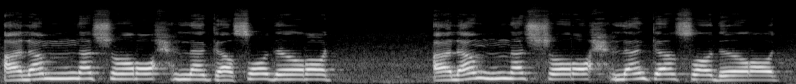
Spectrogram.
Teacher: دال جو ہے دال میں ہم کو قلقلہ کرنا ہے ، اس لیے کہ حروف قلقلہ کے 5 حرفوں میں سے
